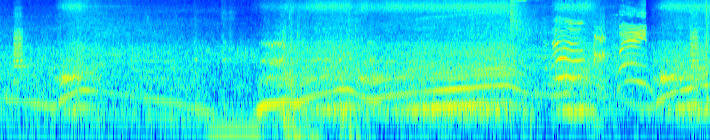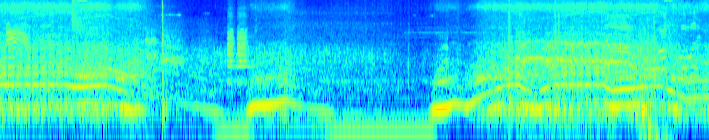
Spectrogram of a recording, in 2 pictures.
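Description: A car engine revs up and down as it speeds along.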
